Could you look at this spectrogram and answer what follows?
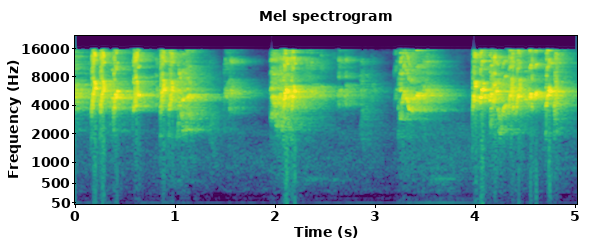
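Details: Blue-winged parrotlet, or cuiubinha, singing: bursts of high, scratchy chirps and squeaky twitters, each lasting about a second and separated by brief pauses.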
